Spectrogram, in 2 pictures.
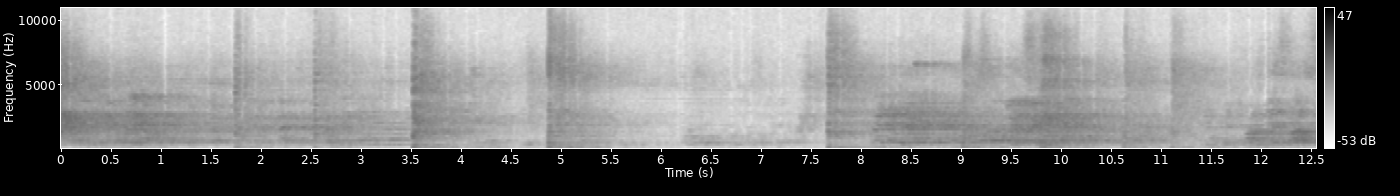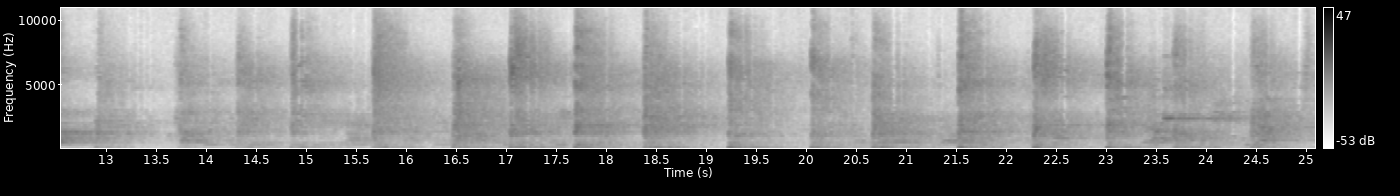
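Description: A basketball bounces repeatedly on a hard court, echoing in a large hall.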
